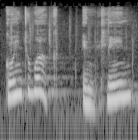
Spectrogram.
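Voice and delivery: ordinary delivery, nothing marked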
